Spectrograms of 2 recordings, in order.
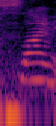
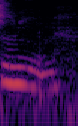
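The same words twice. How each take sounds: First: Said in the usual way. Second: Shleem with sh and a long ee instead of slime. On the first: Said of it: "it's sh-, shleem". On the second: Shown as a demonstration. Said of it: "It's not slime".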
